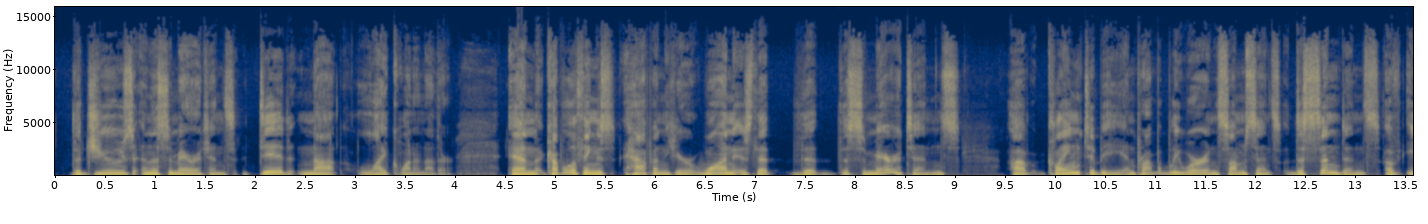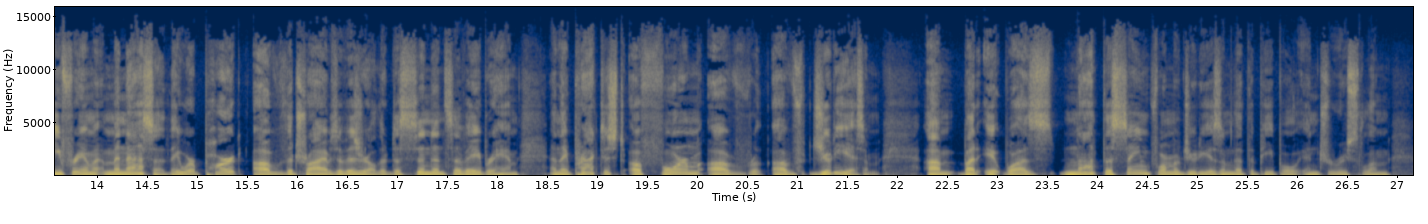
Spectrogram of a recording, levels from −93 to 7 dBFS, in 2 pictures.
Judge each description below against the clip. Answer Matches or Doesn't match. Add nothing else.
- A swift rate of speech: Doesn't match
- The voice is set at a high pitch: Doesn't match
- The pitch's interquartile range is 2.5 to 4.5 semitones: Doesn't match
